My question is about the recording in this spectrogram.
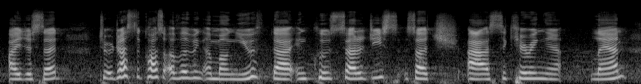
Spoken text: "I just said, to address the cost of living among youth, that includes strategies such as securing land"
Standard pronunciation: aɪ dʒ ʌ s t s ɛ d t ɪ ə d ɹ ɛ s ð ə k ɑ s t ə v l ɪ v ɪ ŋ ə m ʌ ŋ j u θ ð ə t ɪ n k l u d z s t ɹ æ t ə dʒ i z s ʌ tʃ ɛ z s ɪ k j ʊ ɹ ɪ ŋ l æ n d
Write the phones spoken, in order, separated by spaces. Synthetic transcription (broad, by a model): aɪ dʒ ʌ s t s ɛ d t ɪ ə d ɹ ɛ s ð ə k ɑ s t ə v l ɪ v ɪ ŋ ə m ʌ ŋ j u θ ð ə t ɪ n k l u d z s t ɹ æ t ə dʒ i z s ʌ tʃ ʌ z s ɪ k j ʊ ɹ ɪ ŋ l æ n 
